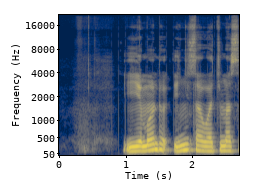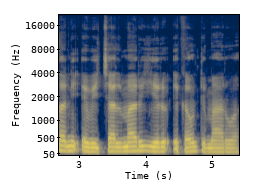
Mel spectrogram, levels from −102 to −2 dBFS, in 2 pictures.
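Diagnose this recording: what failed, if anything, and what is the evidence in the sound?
Wi-Fi interference from 0.78 s to 3.11 s, ending just before "ewi chal mar", is an analogue wiring fault: a faint ticking, far below the speech, repeats every 102.4 ms, about ten per second. A nearby Wi-Fi radio's beacon is being rectified in the audio circuit.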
